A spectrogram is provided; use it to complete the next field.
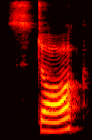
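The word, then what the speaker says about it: stalk: अब ये जो स्टॉक है ना इसमें भी इसमें भी एल साइलेंट है।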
